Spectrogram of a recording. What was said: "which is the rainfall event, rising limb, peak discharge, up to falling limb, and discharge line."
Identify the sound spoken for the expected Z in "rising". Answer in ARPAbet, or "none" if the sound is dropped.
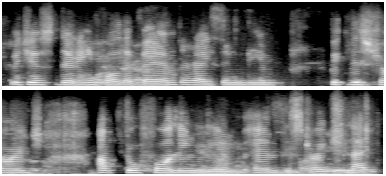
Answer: S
